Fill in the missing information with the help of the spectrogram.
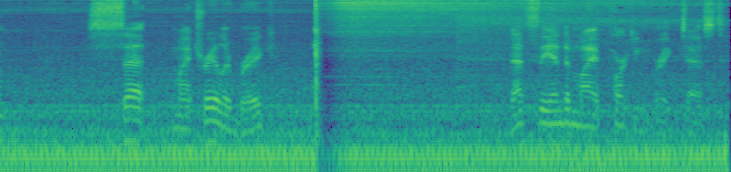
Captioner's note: air brakes releasing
